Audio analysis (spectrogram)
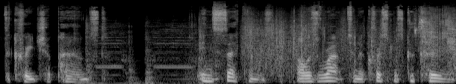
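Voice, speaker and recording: A man reading a children's story as scripted narration, expressive and dramatic in his delivery. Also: medium pitch, normal speed, over music. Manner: expressive, dramatic character shifts. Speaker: author reading own book.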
